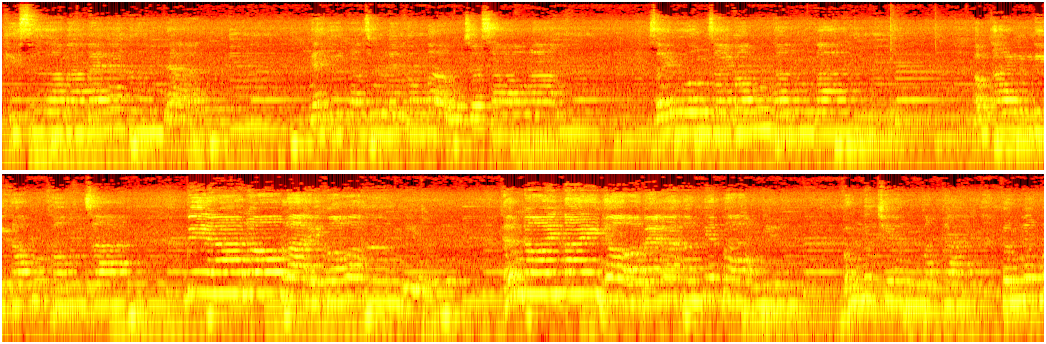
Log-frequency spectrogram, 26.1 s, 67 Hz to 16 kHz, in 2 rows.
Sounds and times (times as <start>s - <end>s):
Acoustic guitar: 0.0s - 26.0s.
